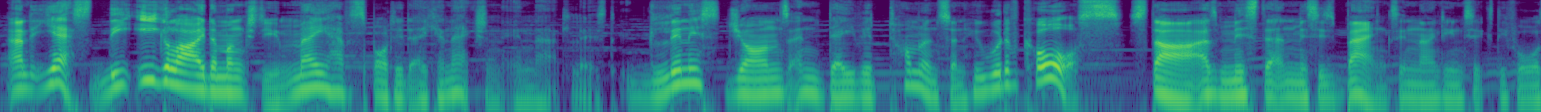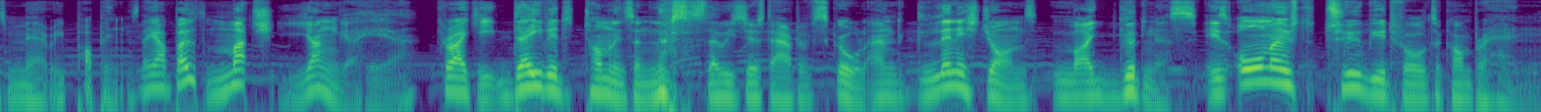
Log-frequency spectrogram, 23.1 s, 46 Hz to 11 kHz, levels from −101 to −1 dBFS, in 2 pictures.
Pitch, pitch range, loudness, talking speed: 105 Hz, 90-135 Hz, -28 LUFS, 160 wpm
